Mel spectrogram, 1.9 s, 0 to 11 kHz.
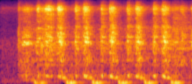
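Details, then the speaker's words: Atomik 250 Pro X bike after two weeks of work, carb fixed by fitting a fatter needle after main jet and needle-clip changes failed: key and button start, catches at once, quick even chuffing idle, no misses; starts and runs cleanly. "put the fatter needle in it just fixed it that ribs plane now it starts like a tree you flick the key you hit the button"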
